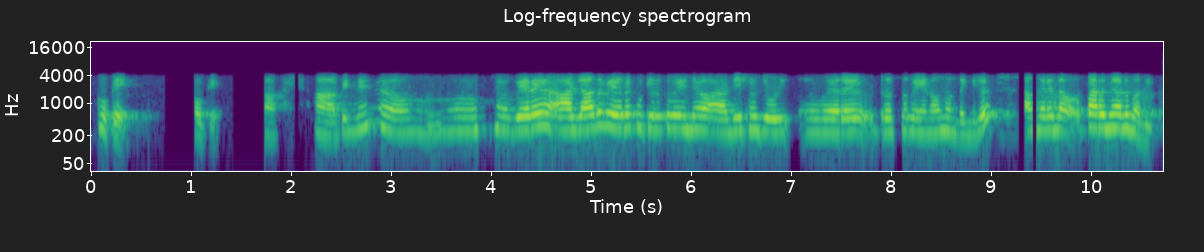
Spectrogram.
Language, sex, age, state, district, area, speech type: Malayalam, female, 30-45, Kerala, Alappuzha, rural, conversation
